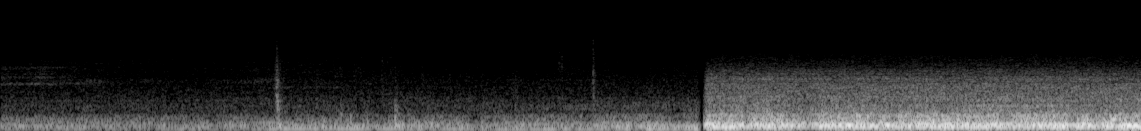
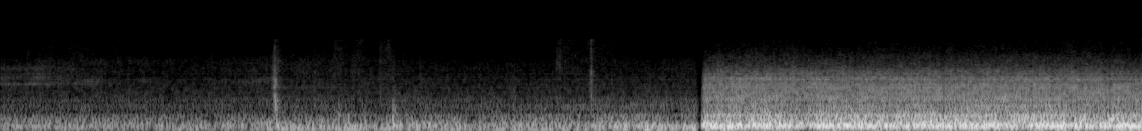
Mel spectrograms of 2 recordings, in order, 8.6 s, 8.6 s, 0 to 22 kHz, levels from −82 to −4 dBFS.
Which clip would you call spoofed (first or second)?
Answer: second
